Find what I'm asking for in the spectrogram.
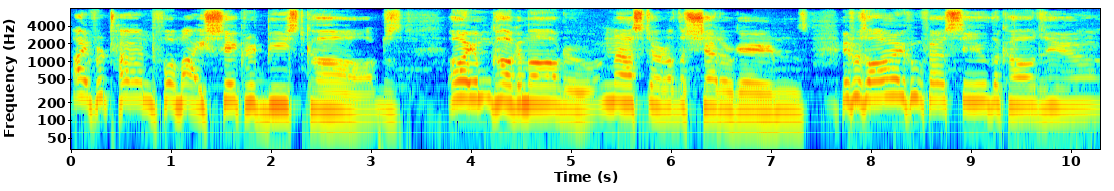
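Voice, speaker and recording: Using a put-on character voice, a man speaks high for a man at a fairly slow pace with ordinary pitch variation. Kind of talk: formal, proclaiming. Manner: pompous, grandiose.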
